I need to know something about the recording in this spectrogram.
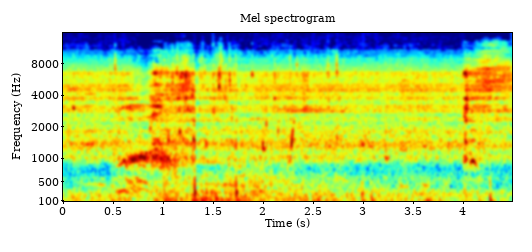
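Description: Shallow creek water sloshing and splashing around legs as people wade through it, close to the water surface, with small irregular splashes.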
